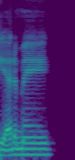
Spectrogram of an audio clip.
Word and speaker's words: edamame: You can get a Nobu Dallas hot bento, which is spicy edamame, California. – wait. Spicy what? – Oh, how do you say that? E-D-A-M-A-M-E? How do you say it? – Edamame. – Edamame, same thing.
